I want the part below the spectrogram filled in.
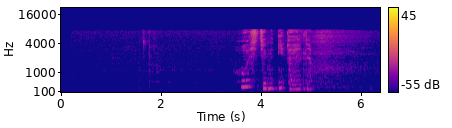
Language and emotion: Russian, sad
